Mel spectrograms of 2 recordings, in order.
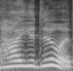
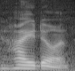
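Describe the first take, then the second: First: The greeting sounds bright and warm. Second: The greeting sounds flat and indifferent. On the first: The speaker is glad to see the person. The speaker calls it right. "the brightening of the eyes and the lifting of the head shows honor" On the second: The greeting is routine. The speaker calls it wrong. "Instead of doing that"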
